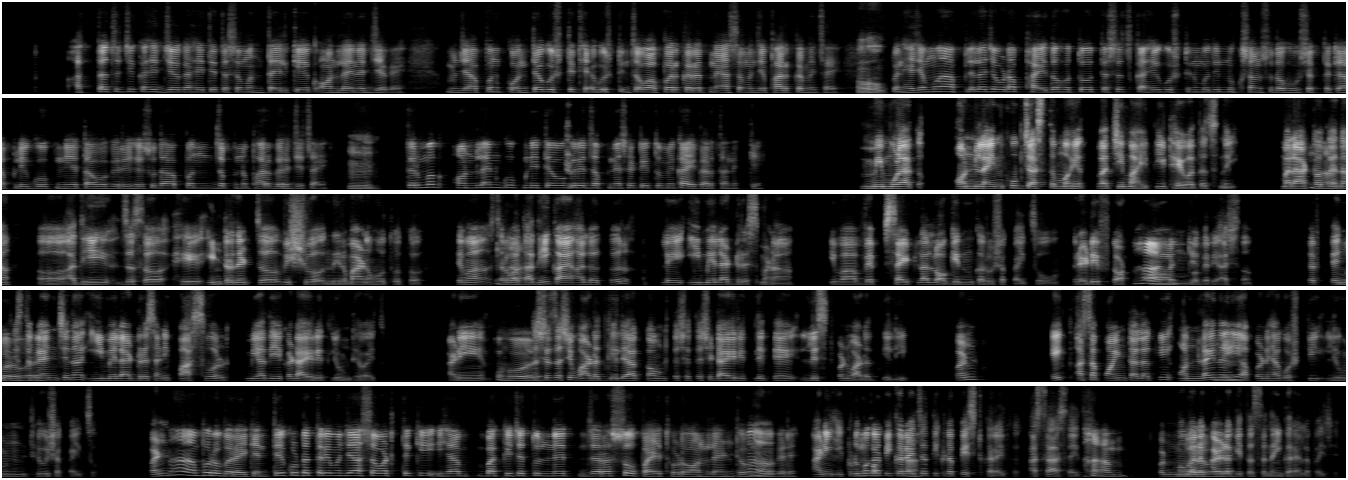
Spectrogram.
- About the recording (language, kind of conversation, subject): Marathi, podcast, ऑनलाइन गोपनीयता जपण्यासाठी तुम्ही काय करता?
- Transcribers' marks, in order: tapping; throat clearing; in English: "पॉइंट"; other background noise; in English: "कॉपी"; in English: "पेस्ट"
